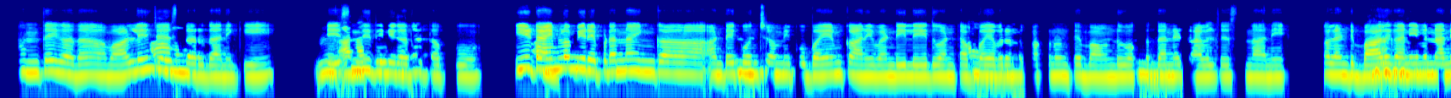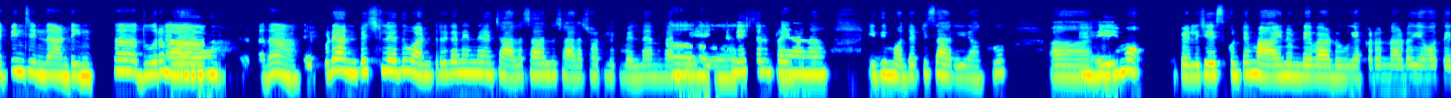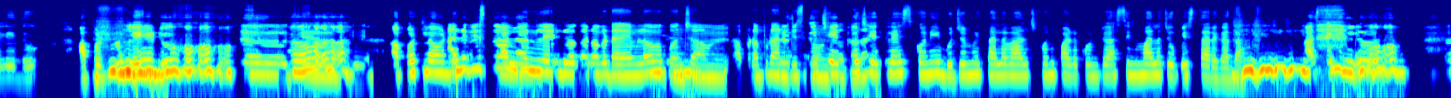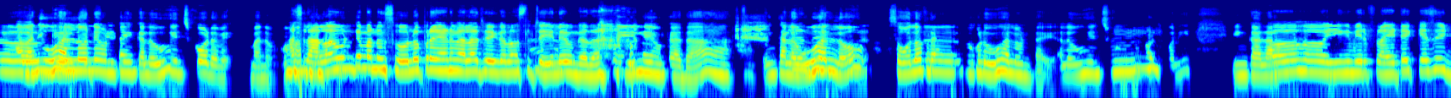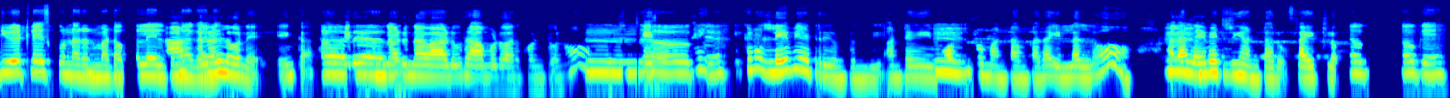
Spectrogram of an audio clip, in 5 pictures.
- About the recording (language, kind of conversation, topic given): Telugu, podcast, మీ మొదటి ఒంటరి ప్రయాణం గురించి చెప్పగలరా?
- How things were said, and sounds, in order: other background noise; in English: "ట్రావెల్"; chuckle; distorted speech; in English: "ఫైన్"; in English: "ఇంటర్నేషనల్"; giggle; laugh; unintelligible speech; chuckle; laughing while speaking: "సీన్లు"; chuckle; in English: "సోలో"; chuckle; in English: "సోలో"; unintelligible speech; in English: "ఫ్లైట్"; in English: "లేవియేటరీ"; in English: "వాష్‌రూమ్"; static; in English: "లేవిటరీ"; in English: "ఫ్లైట్‌లో"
